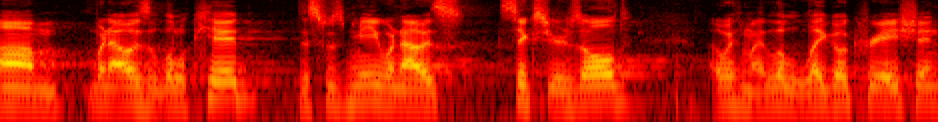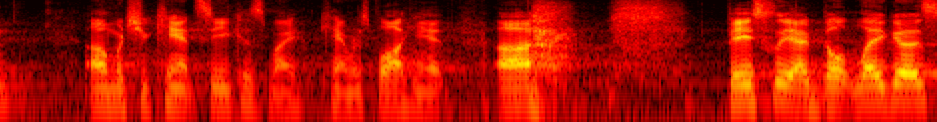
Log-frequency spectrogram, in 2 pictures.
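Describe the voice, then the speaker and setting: Here a man talks at a very fast pace in a fairly high voice. His intonation is fairly even. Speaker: cybersecurity conference speaker, pen tester. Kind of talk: conference talk. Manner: halting, many fillers and repetitions.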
